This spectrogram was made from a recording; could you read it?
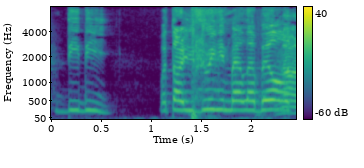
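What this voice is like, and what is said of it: Cartoon character voice impression. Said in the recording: “how was that impression,... Really good... Very impressive”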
